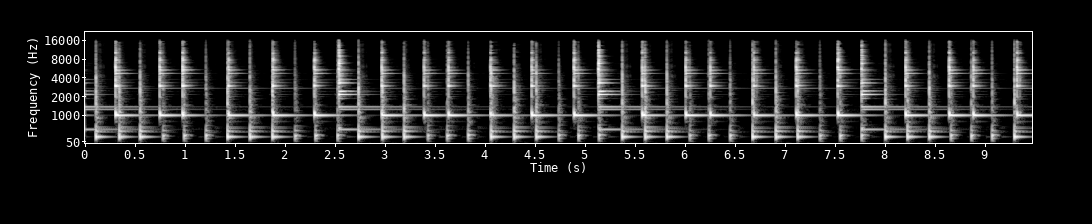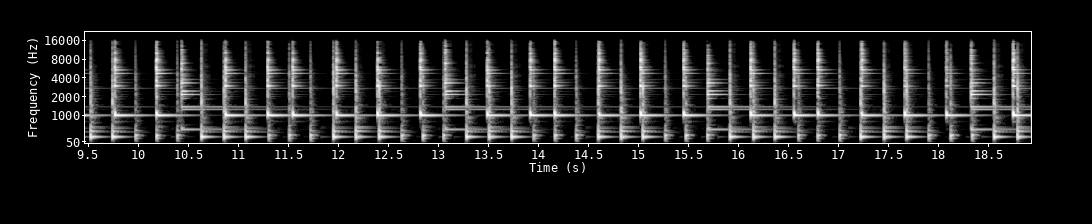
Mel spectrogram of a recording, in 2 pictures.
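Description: Kiri drum in an African ensemble playing a crisp, repeating pattern of sharp, bright strokes in a fast, steady rhythm that cycles evenly, fairly faint and heard alone without any talking.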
